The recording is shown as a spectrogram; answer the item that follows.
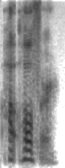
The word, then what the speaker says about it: Hofer: let's look it up it is hope for if you're German it's like something like that anyway this is German so it's Hofer so the FYI anyway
